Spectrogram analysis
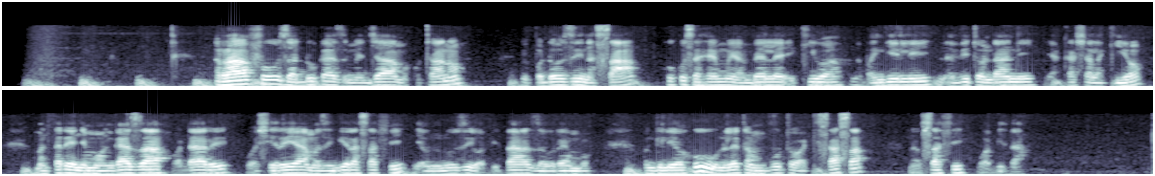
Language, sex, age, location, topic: Swahili, male, 36-49, Nairobi, finance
